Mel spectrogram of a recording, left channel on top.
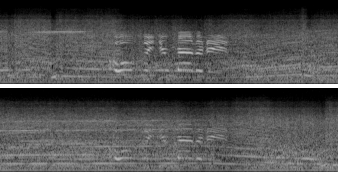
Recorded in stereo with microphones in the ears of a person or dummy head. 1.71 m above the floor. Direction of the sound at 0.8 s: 40° left (ahead or behind).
